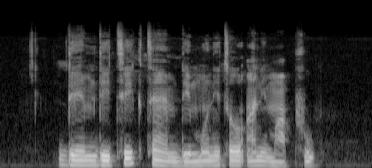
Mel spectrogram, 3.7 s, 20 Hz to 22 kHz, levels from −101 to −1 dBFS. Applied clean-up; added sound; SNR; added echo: none; none; none; none.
